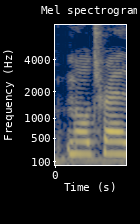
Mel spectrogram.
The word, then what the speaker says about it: Moltres: I'm trying to catch Moltres.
